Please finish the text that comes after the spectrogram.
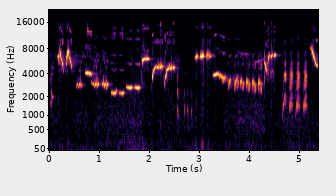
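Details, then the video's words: Tledekan laut in lively flute-like 'suling' song for tutoring songbirds: a descending ladder of whistled notes, a swooping rising whistle, then a fast series of repeated buzzy chips. "Burung tledekan laut suling gacor"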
